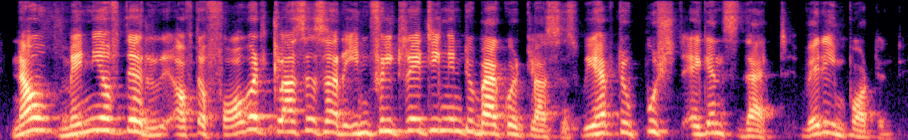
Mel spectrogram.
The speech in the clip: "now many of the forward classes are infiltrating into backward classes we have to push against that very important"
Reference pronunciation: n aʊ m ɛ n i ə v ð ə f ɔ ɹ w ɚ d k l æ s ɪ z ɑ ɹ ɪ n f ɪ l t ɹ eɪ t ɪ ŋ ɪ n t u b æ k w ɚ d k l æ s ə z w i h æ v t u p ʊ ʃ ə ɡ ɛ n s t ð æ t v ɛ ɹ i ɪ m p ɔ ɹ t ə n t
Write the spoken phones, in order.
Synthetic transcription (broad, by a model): n aʊ m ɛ n i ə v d ə f ɔ ɹ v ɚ d k l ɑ s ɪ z ɑ ɹ ɪ n f ɪ l t ɹ eɪ t ɪ ŋ ɪ n t u b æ k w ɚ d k l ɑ s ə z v i h æ v t u p ʊ ʃ ə ɡ ɛ n s t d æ t v ɛ ɹ i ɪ m p ɔ ɹ t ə n t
